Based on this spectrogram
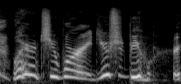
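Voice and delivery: high, loud hammed-up worry; mock alarm. Co-host joining the joke about panicking officials, high mock alarm. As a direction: push it way up into comic panic.

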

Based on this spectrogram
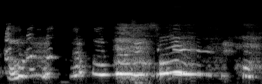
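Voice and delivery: high, slow laughing yell; laughing shout. Real, not acted. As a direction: howl it through laughter.

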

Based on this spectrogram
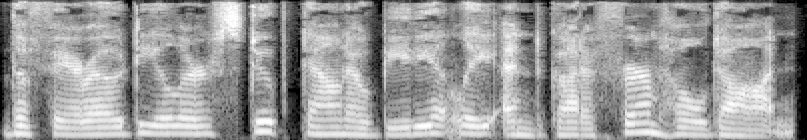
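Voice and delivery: plain reading voice

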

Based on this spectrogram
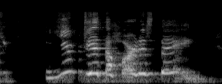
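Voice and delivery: acted-out gushing praise; delighted praise. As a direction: marvel at a child's achievement. Retold praise of child.

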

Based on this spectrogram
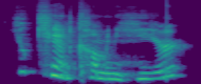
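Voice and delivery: high, loud, drawn-out outrage; slow, high, scandalized exclamation; scandalized cry. A narrator's reading. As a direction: cry out in shocked protest. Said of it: "she cried, scandalized".

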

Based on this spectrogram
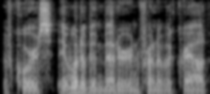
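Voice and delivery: dull, level, subdued reading voice; mock monotone podcast host. Shown as a demonstration. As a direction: read your notes with no inflection. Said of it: "somebody's got a monotone voice".

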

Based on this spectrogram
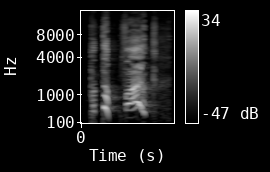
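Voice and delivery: high-pitched baffled outburst; retold squeal of confusion; mock bewilderment. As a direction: act out total disbelief, voice shooting up. Acted baffled reaction to friend cleaning.

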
